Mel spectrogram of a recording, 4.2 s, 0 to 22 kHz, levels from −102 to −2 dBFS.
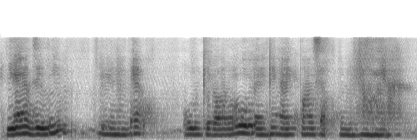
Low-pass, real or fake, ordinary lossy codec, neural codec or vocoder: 7.2 kHz; fake; MP3, 64 kbps; codec, 16 kHz, 1 kbps, FreqCodec, smaller model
